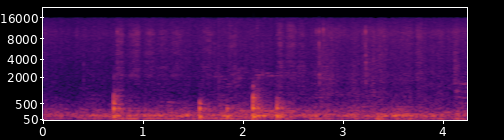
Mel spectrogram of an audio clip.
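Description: Dry-erase marker writing on a whiteboard: a series of short, separate strokes as a line of words is written.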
